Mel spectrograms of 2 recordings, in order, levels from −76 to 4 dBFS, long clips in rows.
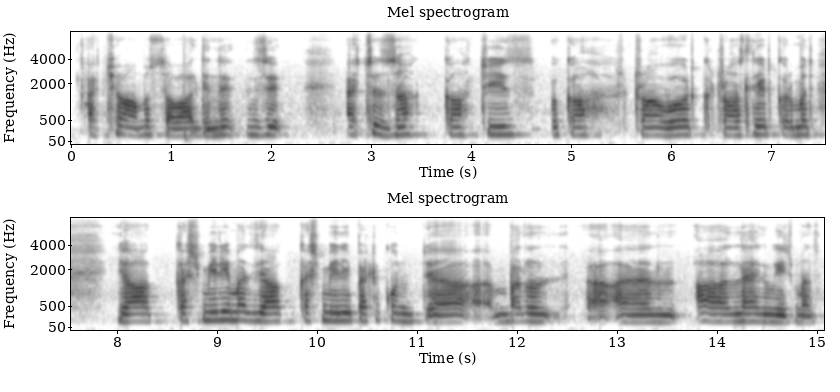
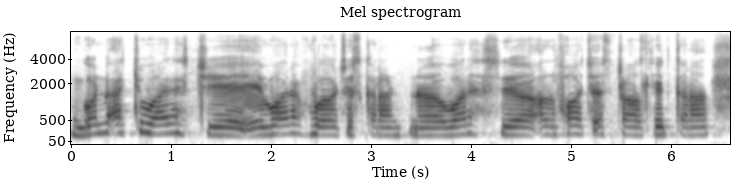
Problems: constant background noise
